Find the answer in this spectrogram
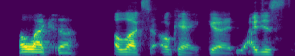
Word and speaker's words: Aleska: I'm I feel like I'm gonna save like Alexa Alexa okay good I just I didn't want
